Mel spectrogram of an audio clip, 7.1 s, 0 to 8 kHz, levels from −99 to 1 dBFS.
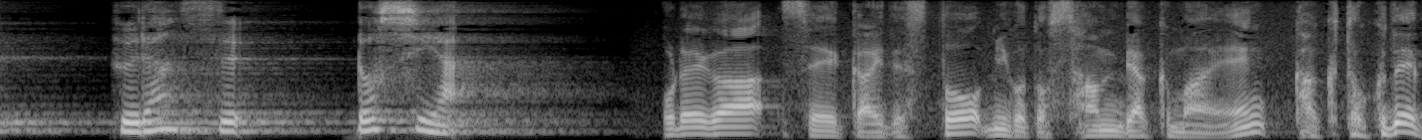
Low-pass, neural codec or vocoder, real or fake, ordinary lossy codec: none; none; real; none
